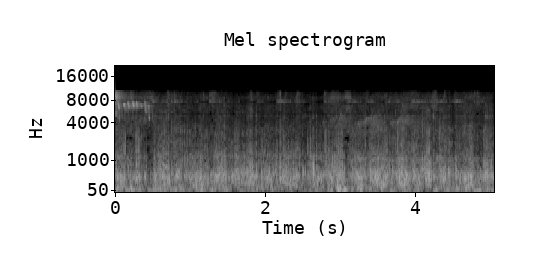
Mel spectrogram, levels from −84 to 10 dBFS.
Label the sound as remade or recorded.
recorded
